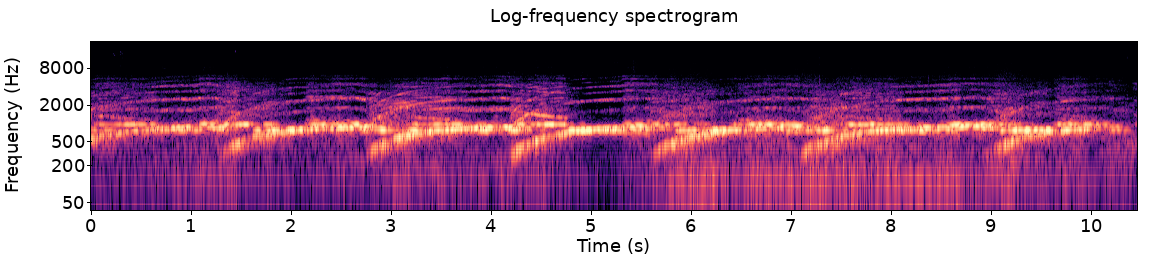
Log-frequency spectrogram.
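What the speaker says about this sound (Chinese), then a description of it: "还有幸目睹了一场心斋桥经消防车通行" A fire engine siren wails in repeated rising-and-falling sweeps as the truck passes along Shinsaibashi shopping street in Osaka, loud and continuous over a faint crowd murmur.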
